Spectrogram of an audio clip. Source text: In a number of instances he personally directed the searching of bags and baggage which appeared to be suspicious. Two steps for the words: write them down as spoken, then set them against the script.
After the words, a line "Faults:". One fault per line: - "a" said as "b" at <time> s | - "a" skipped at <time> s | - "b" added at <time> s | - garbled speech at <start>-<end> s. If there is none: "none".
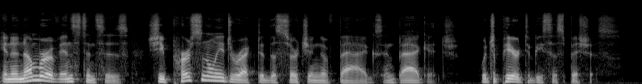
In a number of instances she personally directed the searching of bags and baggage which appeared to be suspicious.
Faults:
- "he" said as "she" at 1.4 s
